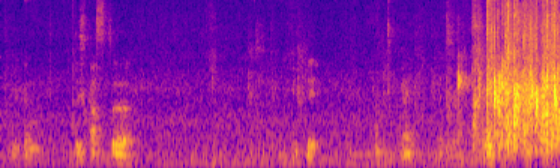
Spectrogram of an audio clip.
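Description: A young man speaks haltingly into a microphone.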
